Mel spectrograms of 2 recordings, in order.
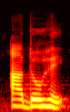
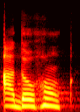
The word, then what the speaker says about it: adorent: This is the verb adorer. It's an ER verb. In the verbs with il pluriel, whenever you have ENT in the end, you don't pronounce ENT. It's not adorant, it's adore.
